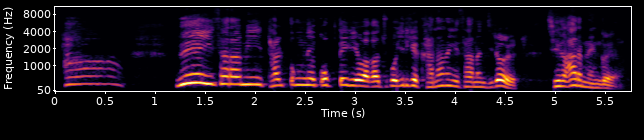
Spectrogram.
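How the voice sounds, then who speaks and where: Fiery high-voiced man telling a story. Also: breathy edge. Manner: fiery, animated, acts out quoted people; addresses audience directly with rhetorical questions. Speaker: direct sales motivational speaker. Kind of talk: motivational seminar storytelling.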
